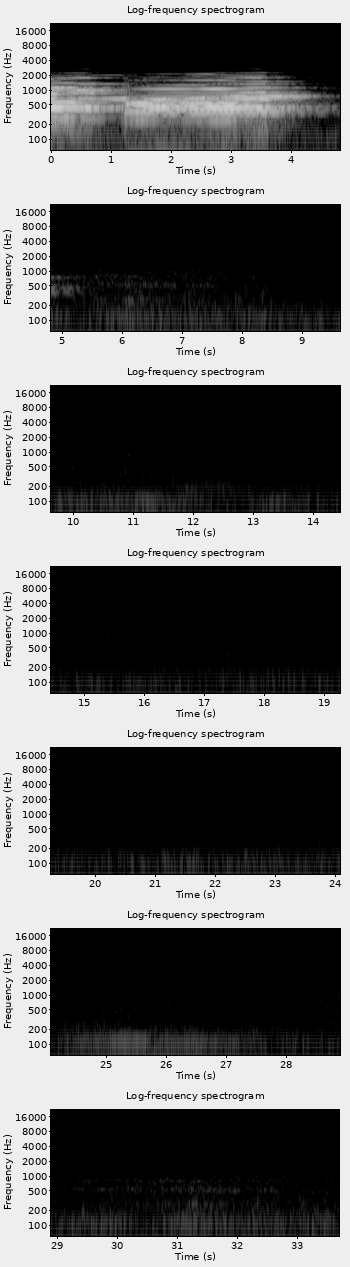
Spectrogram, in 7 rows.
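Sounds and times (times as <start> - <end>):
C# minor pad loop stems: 0.0 - 4.0.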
